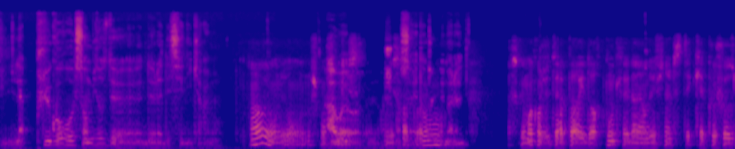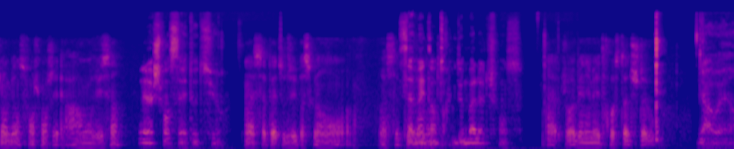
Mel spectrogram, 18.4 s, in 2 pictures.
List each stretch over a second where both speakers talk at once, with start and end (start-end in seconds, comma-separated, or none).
4.1-5.6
